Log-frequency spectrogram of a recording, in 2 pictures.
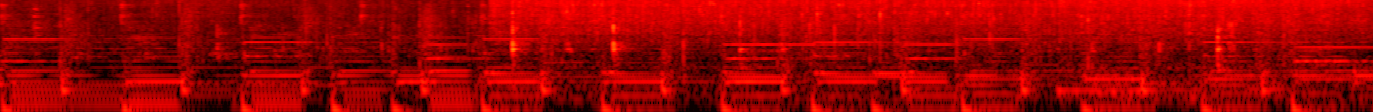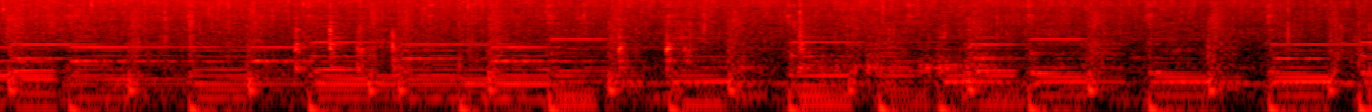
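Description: Garlic, onion, canned tuna and tomato sizzling as they sauté in olive oil in a frying pan, stirred with a wooden spatula; the sizzle grows louder and brighter about two and a half seconds in. Background music with a steady beat plays underneath.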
